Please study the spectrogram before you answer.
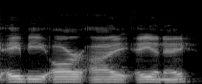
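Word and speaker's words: Abrianna: And your name is spelled or it's pronounced abriana like a b r i a n a two n's and an a and it's abriana.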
